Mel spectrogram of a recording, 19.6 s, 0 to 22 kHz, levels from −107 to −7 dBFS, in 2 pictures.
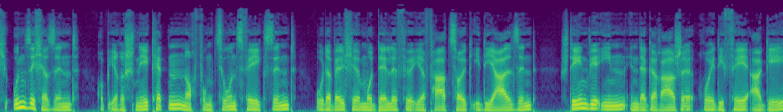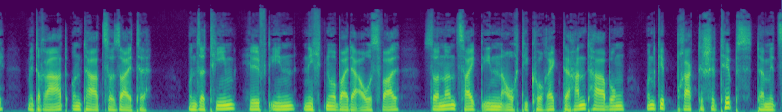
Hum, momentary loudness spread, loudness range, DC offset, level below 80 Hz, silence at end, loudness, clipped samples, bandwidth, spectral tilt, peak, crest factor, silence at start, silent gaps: none; 7 LU; 2 LU; under 0.1%; -44 dBFS; 0 s; -24 LUFS; under 0.1%; 14.5 kHz; -6.5 dB/octave; -8 dBFS; 16 dB; 0 s; none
